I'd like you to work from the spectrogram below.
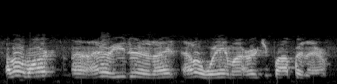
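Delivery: normal talking voice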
